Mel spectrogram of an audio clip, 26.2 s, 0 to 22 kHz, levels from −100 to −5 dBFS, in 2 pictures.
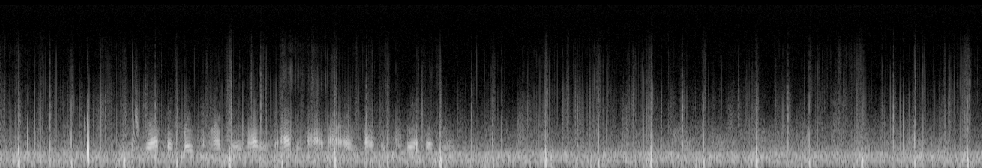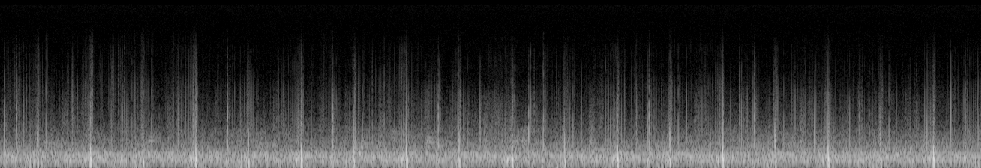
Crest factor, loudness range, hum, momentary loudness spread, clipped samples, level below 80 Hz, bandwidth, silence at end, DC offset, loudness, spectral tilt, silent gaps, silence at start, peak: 32 dB; 5 LU; none; 8 LU; under 0.1%; -42 dBFS; 7 kHz; 0 s; under 0.1%; -34 LUFS; -10.5 dB/octave; none; 0 s; 0 dBFS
